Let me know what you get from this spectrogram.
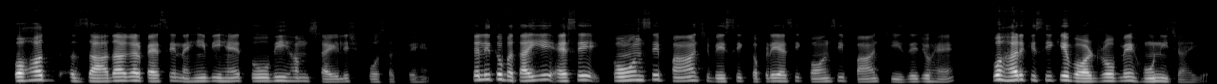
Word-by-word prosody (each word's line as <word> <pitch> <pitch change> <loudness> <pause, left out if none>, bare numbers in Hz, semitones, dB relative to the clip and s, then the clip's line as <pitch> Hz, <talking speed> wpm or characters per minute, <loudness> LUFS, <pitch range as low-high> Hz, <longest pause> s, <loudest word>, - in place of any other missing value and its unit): बहुत 190 +2 +6 0.2
ज़्यादा 150 +3 +2
अगर 180 0 +4
पैसे 145 +3 -1
नहीं 150 +1 -6
भी 155 0 -6
है 150 +2 -5
तो 155 0 -4
भी 170 +2 -4
हम 155 0 -11
स्टाइलिश 135 -1 -10
हो 120 - -12
सकते 110 -2 -26
हैं, 115 +1 -28 0.5
चलिए 225 +3 +2
तो 235 +1 +5
बताइए 180 +3 +1
ऐसे 200 +5 +3 0.2
कौन-से 200 +5 +1
5 170 +2 -4
बेसिक 145 +1 -8
कपड़े, 145 +3 -3
ऐसी 150 +3 -8
कौन-सी 145 +2 -11
5 130 +3 -9
चीज़ें 125 +2 -11
जो 140 0 -8
हैं 125 +2 -16 0.4
वो 220 - +11
हर 200 +1 +7
किसी 200 -2 -11
के 195 +2 +5
वार्डरोब 145 +3 +3
में 175 0 0
होनी 145 0 -3
चाहिए? 110 -3 -25
155 Hz, 175 wpm, -23 LUFS, 140-180 Hz, 0.5 s, वो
